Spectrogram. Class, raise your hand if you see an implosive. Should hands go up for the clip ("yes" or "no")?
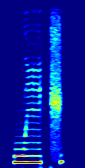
no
